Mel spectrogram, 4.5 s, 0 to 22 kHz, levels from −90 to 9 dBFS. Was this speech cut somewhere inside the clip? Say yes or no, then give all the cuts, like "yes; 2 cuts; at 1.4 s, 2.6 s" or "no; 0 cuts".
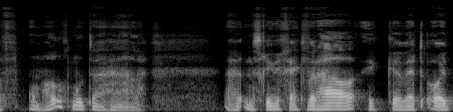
no; 0 cuts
